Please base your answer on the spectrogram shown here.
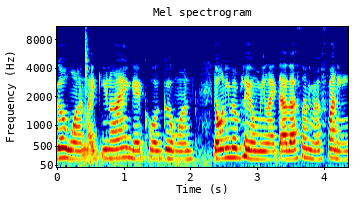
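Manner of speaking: ordinary talk, nothing marked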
